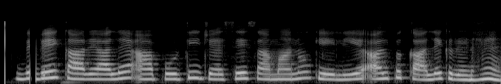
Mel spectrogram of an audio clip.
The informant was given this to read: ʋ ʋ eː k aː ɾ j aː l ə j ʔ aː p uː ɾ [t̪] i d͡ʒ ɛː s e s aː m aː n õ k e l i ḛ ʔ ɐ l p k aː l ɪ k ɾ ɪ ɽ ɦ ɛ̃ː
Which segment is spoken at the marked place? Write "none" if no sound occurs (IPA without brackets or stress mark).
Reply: t̪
